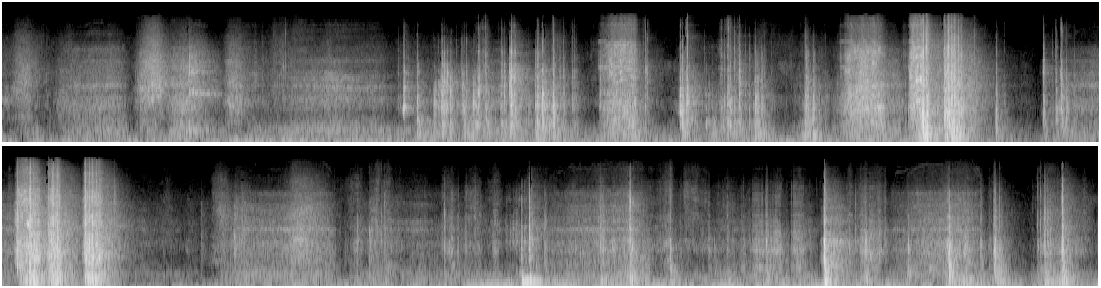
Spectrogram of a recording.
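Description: Plastic fairing panels being pressed and clipped back into place, with many clicks and knocks, and a cordless drill-driver running screws in, loudest in two short bursts near the middle.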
